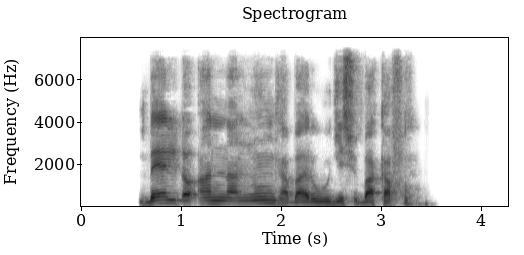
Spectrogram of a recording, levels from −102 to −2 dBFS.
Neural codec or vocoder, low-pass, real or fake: codec, 16 kHz, 2 kbps, X-Codec, WavLM features, trained on Multilingual LibriSpeech; 7.2 kHz; fake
